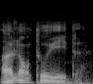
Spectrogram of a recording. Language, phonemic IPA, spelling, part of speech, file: French, /a.lɑ̃.tɔ.id/, allantoïde, noun, Fr-allantoïde.ogg
- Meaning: allantoid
